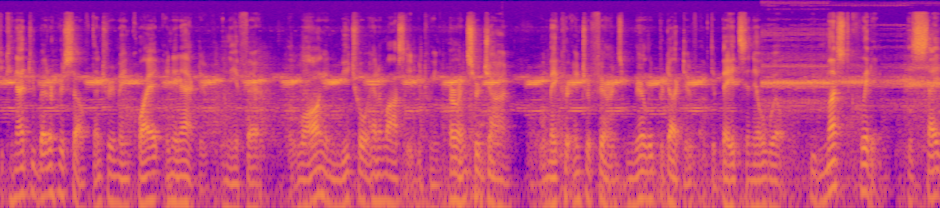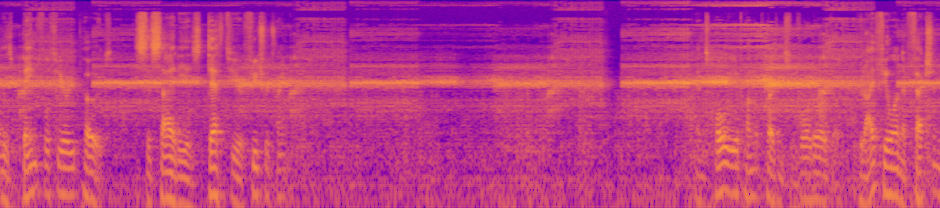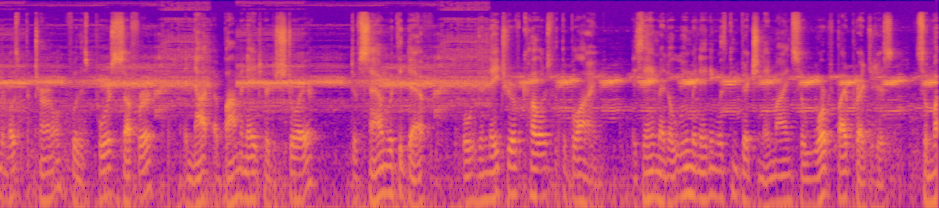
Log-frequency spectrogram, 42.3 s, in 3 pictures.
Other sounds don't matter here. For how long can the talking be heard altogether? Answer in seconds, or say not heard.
36 s.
